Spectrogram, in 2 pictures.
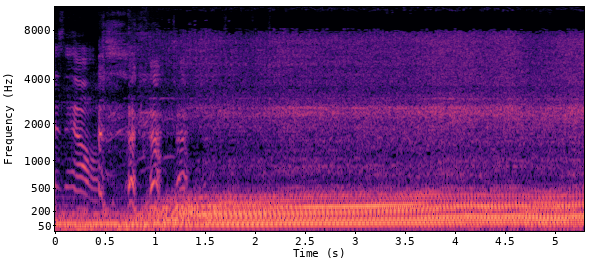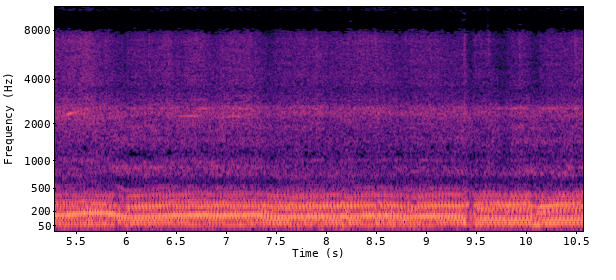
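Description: A car engine revs loudly and roars.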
